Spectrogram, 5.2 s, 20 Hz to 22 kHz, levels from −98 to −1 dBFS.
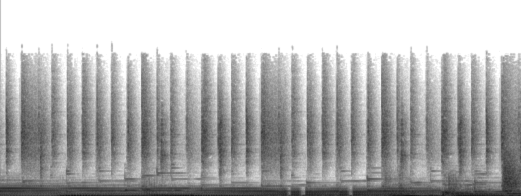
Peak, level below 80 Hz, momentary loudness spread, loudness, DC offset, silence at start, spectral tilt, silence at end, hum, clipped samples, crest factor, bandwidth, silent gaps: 0 dBFS; -16 dBFS; 4 LU; -15 LUFS; under 0.1%; 0 s; -5 dB/octave; 0 s; none; under 0.1%; 12 dB; 15 kHz; none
